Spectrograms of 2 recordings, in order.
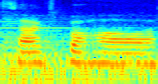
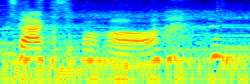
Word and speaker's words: Saxapahaw: to pronounce the name a lot of people call it saks baja some people call it saks baja some people don't hear the difference between those two saks paha you uh drop the middle a and emphasize the first sex this village has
